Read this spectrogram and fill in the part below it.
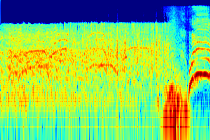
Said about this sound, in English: Woo! Love that hooting.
